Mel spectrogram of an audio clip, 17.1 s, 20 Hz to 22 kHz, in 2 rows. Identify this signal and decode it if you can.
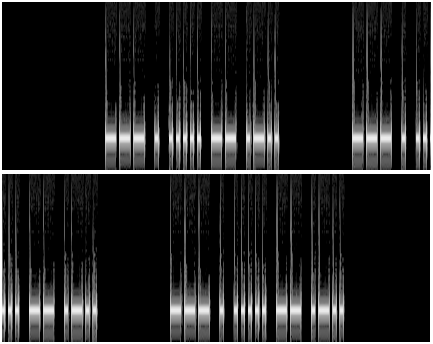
Morse code, heard as a keyed tone, about 17 wpm, 700 Hz. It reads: OE5ML OE5ML OE5ML
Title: DXCC-100 Call Signs - 5 Characters - Repeated 3x - 17wpm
